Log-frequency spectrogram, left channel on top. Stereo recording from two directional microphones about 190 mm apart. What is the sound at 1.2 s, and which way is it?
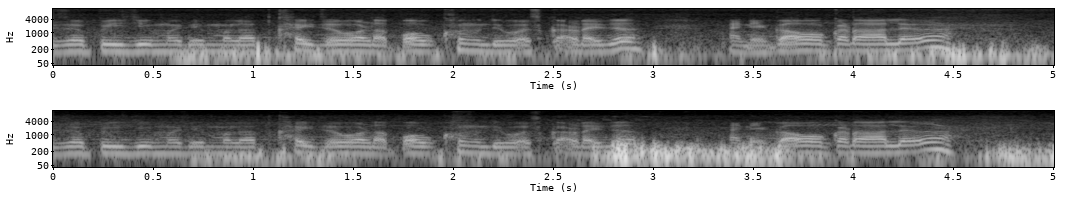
Speech, 30° left (ahead or behind).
